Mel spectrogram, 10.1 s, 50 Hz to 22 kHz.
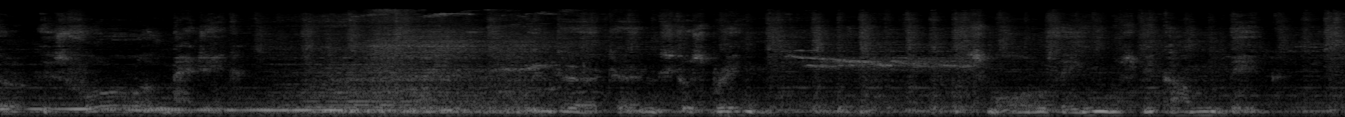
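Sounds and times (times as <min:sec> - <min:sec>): film trailer music from television: 0:00.0 - 0:10.0.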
